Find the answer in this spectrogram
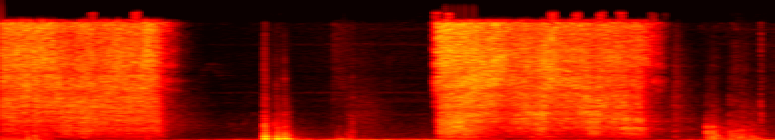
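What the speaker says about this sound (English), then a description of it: "just make sure you blow it off with some air. That's the noise that you're hearing." Bursts of compressed air blowing off a model hiss loudly in short blasts, two long sprays with brief quieter gaps and a quick puff between them.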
